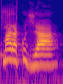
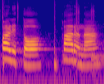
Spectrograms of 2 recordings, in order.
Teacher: palavras que são oxítonas em que a sílaba tônica tá no final é a última sílaba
